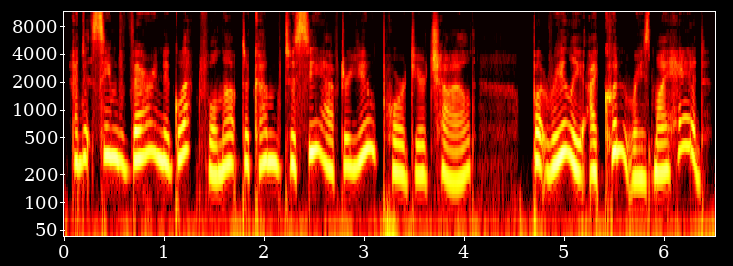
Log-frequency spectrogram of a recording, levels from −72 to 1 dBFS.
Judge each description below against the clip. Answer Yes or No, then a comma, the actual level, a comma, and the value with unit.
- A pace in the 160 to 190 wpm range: No, fast, 205 wpm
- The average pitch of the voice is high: Yes, very high, 265 Hz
